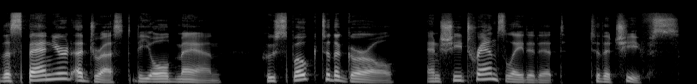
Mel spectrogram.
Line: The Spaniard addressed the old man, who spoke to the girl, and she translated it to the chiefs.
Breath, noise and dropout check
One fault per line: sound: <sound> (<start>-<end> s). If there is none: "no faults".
no faults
